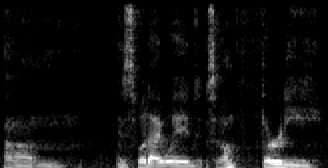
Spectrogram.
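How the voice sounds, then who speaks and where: A man in his thirties rambles candidly on his solo stream, using lots of fillers and poking fun at himself. His voice is low, slow and mellow.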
